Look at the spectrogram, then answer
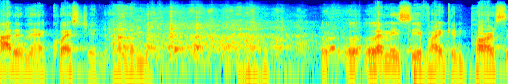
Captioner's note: laughter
